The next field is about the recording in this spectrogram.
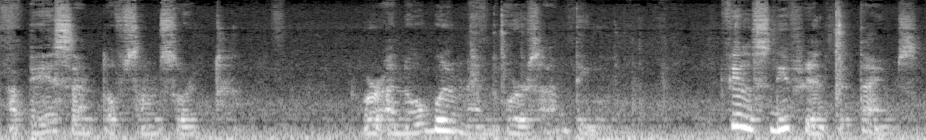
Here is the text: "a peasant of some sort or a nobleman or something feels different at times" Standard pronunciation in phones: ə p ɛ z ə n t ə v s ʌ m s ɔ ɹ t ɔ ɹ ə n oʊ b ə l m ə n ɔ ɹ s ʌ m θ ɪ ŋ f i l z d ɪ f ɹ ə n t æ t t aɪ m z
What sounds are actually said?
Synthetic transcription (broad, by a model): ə p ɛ s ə n t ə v s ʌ m s ɔ ɹ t ɔ ɹ ə n oʊ b ə l m ə n ɔ ɹ s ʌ m t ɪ ŋ f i l s d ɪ f ɹ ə n t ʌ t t aɪ m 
